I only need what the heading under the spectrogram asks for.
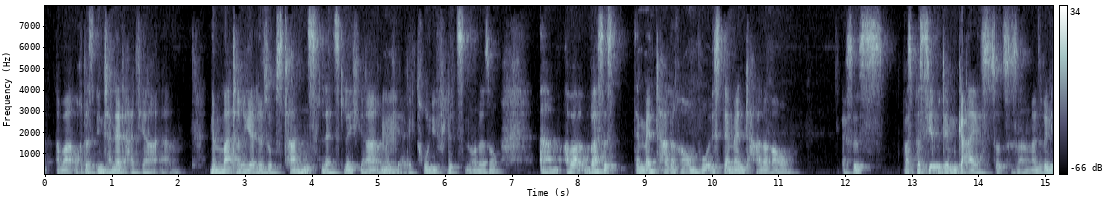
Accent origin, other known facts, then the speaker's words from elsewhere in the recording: Northern Germany, Germany; und wir waren es als Norddeutsche, ich habe mich gar nicht getraut, was zu sagen oder so.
